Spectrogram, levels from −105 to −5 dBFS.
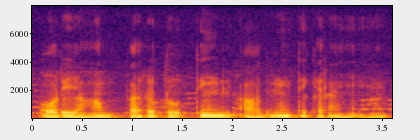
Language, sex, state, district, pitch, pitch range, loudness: Hindi, male, Madhya Pradesh, Bhopal, 105 Hz, 100-105 Hz, -17 LUFS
